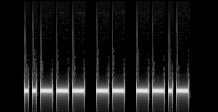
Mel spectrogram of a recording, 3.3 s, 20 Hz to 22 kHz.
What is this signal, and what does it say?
Morse code, heard as a keyed tone, about 20 wpm, 700 Hz. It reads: 2MQ
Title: Three Letter-Number Combinations - 20wpm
